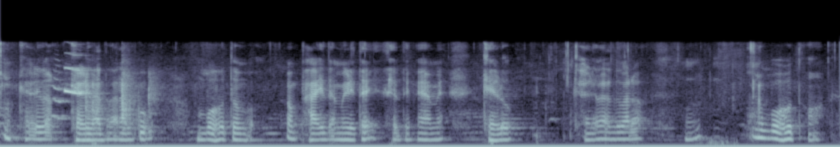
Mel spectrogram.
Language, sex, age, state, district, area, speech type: Odia, male, 18-30, Odisha, Mayurbhanj, rural, spontaneous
